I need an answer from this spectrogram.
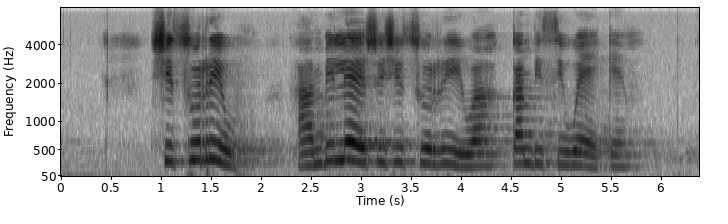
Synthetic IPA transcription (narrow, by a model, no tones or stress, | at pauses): ʃit͡sʰuriwaɦambileʂiʃit͡sʰuriwakambisiwɛːkɛ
